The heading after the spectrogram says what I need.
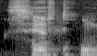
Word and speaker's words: Cire Trudon: Help me out with the pronunciation. Cire Trudon. Mr. Darish. Sir Trudon.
